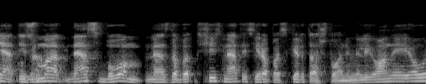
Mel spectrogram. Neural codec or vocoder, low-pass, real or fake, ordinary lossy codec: none; 7.2 kHz; real; AAC, 32 kbps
